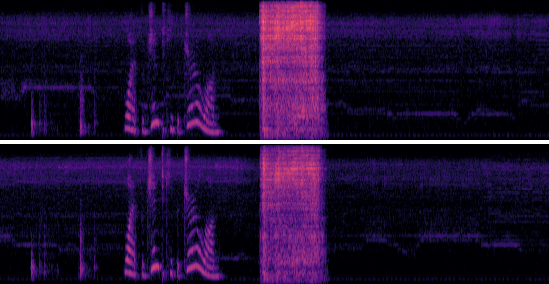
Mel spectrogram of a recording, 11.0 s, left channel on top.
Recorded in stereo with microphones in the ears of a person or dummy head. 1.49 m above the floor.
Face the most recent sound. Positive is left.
turn(degrees=55)  # may be behind; listen again after turning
